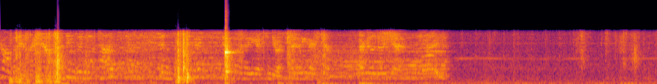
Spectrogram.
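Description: Onion chopped with a knife on a cutting board for a rotini pasta salad gives sharp, irregular knocks that stand out over music playing in the background, then things drop to near quiet with a few soft taps.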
